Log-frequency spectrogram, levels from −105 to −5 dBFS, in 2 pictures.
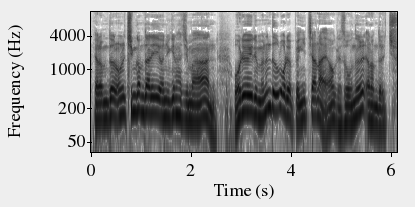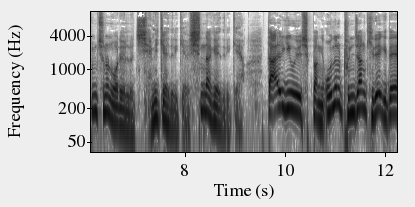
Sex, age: male, 40-59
